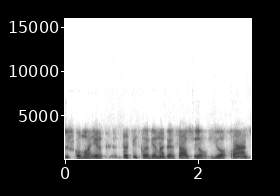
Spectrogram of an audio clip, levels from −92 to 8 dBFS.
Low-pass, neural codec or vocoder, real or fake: 14.4 kHz; codec, 32 kHz, 1.9 kbps, SNAC; fake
